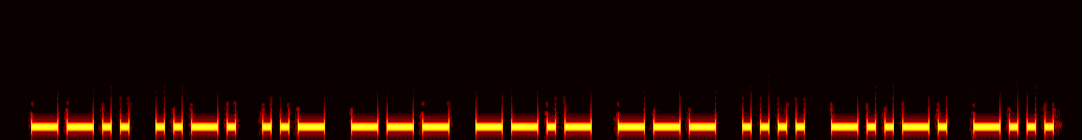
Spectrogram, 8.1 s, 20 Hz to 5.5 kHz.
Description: Morse code, heard as a keyed tone, about 18 wpm, 550 Hz. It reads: ZFUOQOH/B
